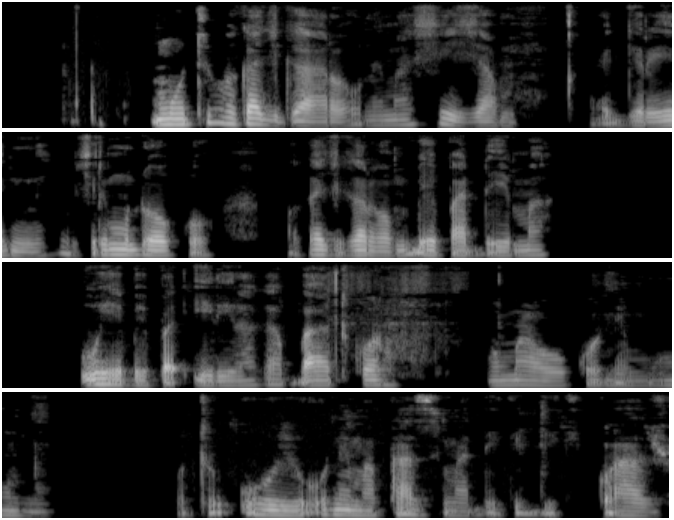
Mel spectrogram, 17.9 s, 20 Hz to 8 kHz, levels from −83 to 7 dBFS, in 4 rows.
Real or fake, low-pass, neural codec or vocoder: real; 7.2 kHz; none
